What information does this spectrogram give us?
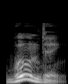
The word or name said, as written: wounding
